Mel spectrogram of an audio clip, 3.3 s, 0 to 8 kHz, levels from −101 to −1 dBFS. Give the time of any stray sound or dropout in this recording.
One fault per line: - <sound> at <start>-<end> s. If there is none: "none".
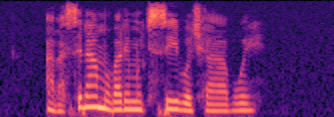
none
